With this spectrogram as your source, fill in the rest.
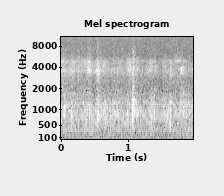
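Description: A man wipes his mouth with a tissue.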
